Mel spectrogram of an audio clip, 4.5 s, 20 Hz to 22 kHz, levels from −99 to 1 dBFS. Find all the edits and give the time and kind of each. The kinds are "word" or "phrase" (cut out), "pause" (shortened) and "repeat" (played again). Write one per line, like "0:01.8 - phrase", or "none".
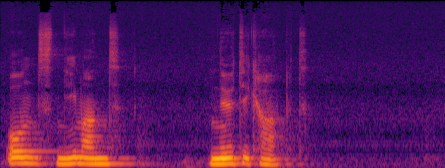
none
